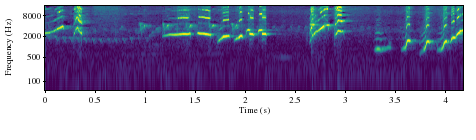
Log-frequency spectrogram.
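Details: Young White-rumped shama with speckled plumage singing as a lure to trigger song: a high rising note, a chain of quick descending whistled slurs, sharp clicks, then three rapid upslurred whistles.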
